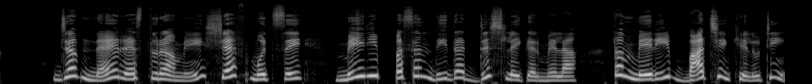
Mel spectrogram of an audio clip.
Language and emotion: Urdu, happy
